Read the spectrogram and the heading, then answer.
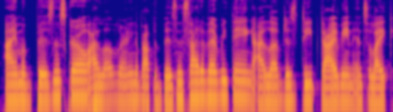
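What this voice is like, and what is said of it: Usual voice. Nothing is said of it.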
